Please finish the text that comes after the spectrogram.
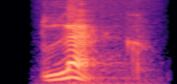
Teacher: The RP TRAP vowel could sound very like the modern DRESS vowel.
